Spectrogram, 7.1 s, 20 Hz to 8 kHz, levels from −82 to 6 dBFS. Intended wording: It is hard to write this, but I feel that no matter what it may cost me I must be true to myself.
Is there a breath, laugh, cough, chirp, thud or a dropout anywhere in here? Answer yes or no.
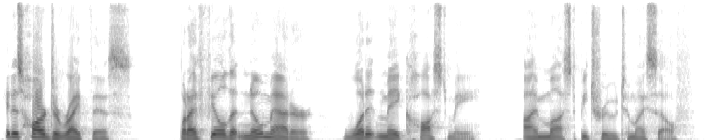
no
